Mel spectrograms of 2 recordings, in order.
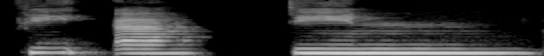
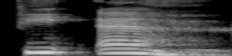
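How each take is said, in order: First: The word ends with a nasal -tin ending. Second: The word ends with a flowing breathy h. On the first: The reciter continues without stopping. "Give tawassut because you are pronouncing tanween" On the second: The reciter stops at this word. "when you stop at the the circle ta, you change into ha"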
